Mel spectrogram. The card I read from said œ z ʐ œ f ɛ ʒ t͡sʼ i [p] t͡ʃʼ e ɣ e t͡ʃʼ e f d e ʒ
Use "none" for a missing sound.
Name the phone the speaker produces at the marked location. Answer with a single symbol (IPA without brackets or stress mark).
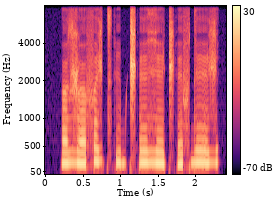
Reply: b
